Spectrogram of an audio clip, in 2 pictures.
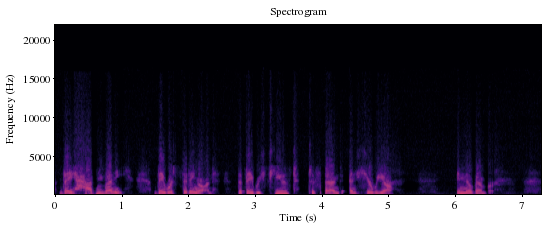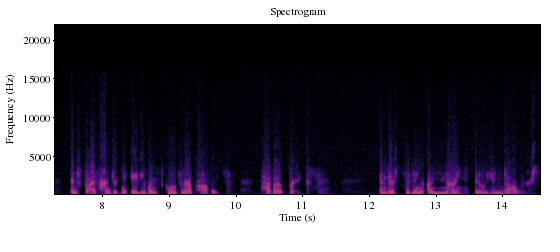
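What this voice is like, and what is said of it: Upset, agitated voice. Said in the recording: “I get a little upset about it, as you could probably hear from my voice.”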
